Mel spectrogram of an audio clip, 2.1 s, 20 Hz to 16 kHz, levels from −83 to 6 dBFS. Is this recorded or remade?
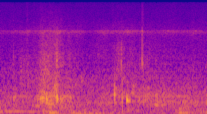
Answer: remade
